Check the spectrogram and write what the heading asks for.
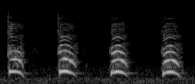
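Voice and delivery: sharp high bird caws; loud high ka calls like a crow. Shown as a demonstration. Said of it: "I'm gonna do it in the ka".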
